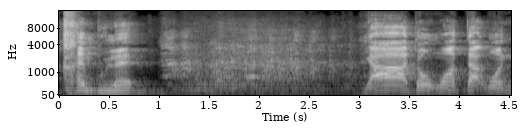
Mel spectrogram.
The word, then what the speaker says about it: crème brûlée: I'm like, yeah, I'll get the creamy brulee, please. He corrected me. He's like, actually, it's pronounced crème brûlée.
